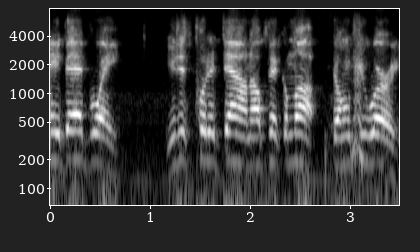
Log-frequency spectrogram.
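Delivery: put-on regional upstate New York accent. Retelling what a teammate said after picking up the ball: imitating Reggie's upstate accent. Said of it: "his upstate accent".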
